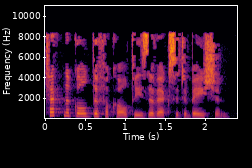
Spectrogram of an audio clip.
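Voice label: "technical difficulties of extubation", English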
